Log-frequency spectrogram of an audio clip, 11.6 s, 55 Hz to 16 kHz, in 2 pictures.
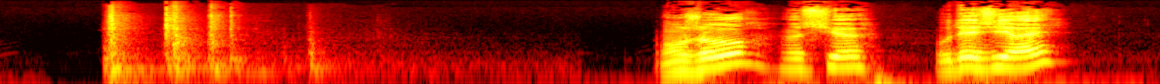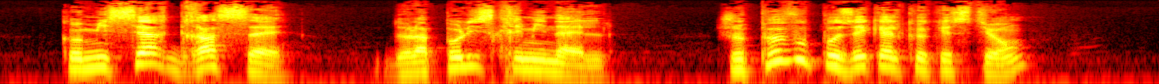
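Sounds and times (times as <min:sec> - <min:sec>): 
front door latch clunk: 0:00.5 - 0:01.8
speech: 0:03.3 - 0:05.4, 0:06.1 - 0:11.0.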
